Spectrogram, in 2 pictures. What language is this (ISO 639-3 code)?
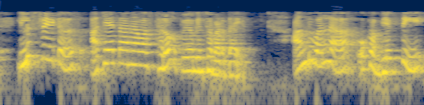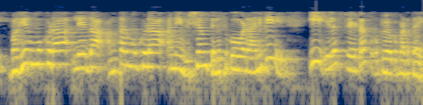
tel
